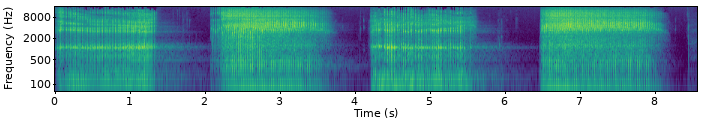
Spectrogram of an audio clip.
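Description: Four loud, rasping snores in a slow, steady rhythm, each lasting over a second with brief silences between, sounding like a person imitating snoring.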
